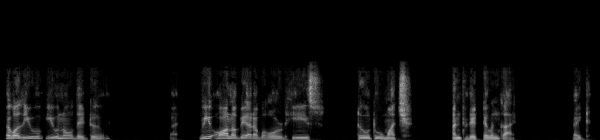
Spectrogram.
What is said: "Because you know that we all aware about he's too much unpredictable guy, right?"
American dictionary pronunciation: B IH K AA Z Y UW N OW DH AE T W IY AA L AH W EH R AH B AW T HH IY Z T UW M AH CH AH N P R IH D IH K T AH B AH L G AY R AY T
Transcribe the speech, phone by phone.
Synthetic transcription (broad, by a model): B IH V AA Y Y UW N OW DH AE T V IY AA L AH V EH R AH B AW T HH IY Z T UW M AH CH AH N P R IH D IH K T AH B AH N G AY R AY T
